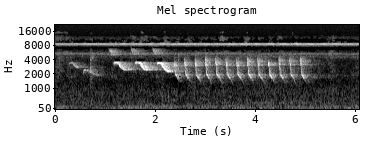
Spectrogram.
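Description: A songbird singing faintly: a few slurred, falling whistles, then a quick run of about ten falling notes at about four a second.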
